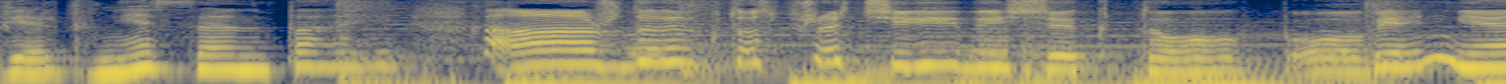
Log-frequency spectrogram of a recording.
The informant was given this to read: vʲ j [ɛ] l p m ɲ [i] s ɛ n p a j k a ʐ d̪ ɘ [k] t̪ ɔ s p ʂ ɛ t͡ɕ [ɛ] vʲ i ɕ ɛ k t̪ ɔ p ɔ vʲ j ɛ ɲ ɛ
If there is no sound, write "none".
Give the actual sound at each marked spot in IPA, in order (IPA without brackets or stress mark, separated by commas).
ɛ, ɛ, k, i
